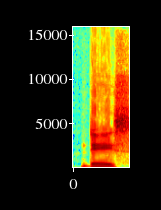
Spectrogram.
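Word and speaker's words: die: দেয়ার থাক আর এটা তো ডাই হবে না। এটা হবে ডি।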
